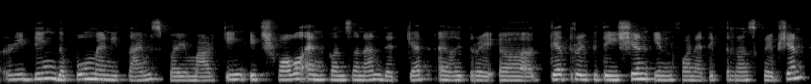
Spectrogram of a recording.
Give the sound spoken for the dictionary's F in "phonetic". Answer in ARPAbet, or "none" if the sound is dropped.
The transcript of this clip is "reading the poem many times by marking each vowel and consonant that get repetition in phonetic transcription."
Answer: F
